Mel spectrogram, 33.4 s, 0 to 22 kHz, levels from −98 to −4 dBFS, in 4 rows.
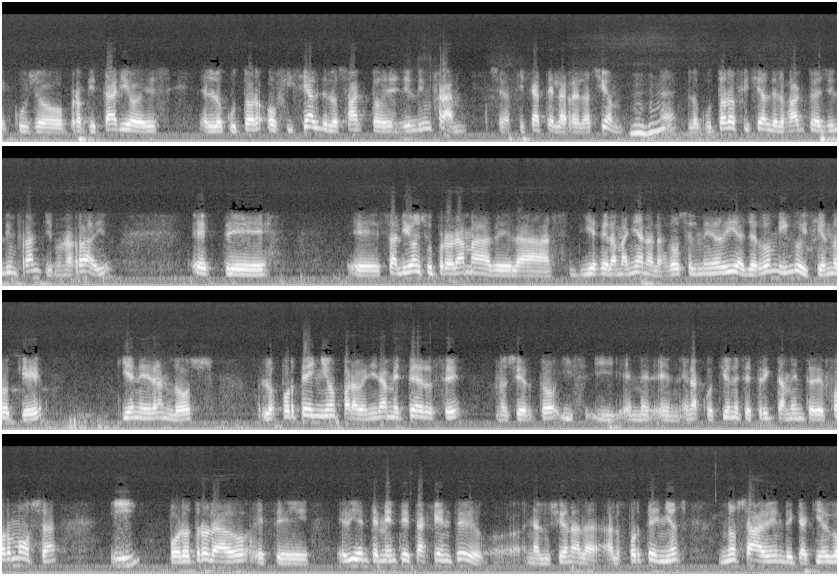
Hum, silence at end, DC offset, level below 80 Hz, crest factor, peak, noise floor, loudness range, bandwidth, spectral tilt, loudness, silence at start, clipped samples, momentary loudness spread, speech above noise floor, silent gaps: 50 Hz at -40 dBFS; 0 s; 2%; -34 dBFS; 14 dB; 0 dBFS; -36 dBFS; 3 LU; 16 kHz; -6.5 dB/octave; -13 LUFS; 0 s; under 0.1%; 10 LU; 24 dB; none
